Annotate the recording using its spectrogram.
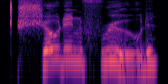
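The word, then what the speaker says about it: Schadenfreude: what the word means that's Shen frud that's how you pronounce it I know what the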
